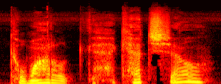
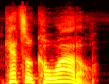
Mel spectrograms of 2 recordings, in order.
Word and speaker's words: Quetzalcoatl: "Coatl... Quetzal?" Jim butchered and thought he felt something move in his mind. "Nah, kid, Quetzalcoatl."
